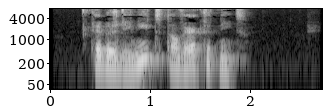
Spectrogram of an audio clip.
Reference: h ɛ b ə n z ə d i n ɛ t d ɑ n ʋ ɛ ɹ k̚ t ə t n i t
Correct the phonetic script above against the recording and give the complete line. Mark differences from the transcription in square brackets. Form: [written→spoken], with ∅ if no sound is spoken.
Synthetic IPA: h ɛ b ə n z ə d i n [ɛ→i] t d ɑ n ʋ ɛ ɹ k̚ t ə t n i t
